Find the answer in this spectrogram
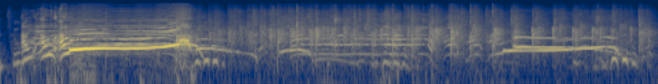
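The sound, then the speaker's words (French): An ovation for the détricoteuses: clapping with loud, sustained whooping and howling cheers that rise and fall in pitch, easing to steadier applause and then another drawn-out cheer near the end. “Euh, et aussi, évidemment, faire une ovation de folie aux détricoteuses.”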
